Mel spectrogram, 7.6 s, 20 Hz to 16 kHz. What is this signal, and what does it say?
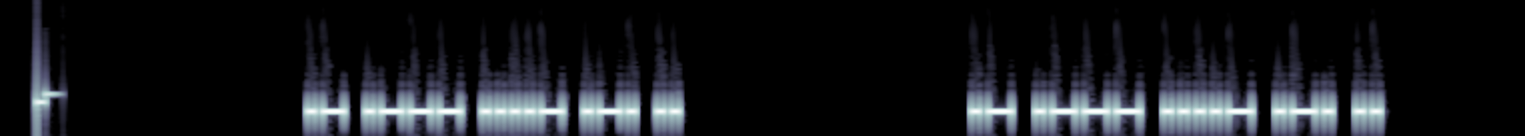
Morse code, heard as a keyed tone, about 29 wpm, 700 Hz. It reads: AJ4RI AJ4RI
